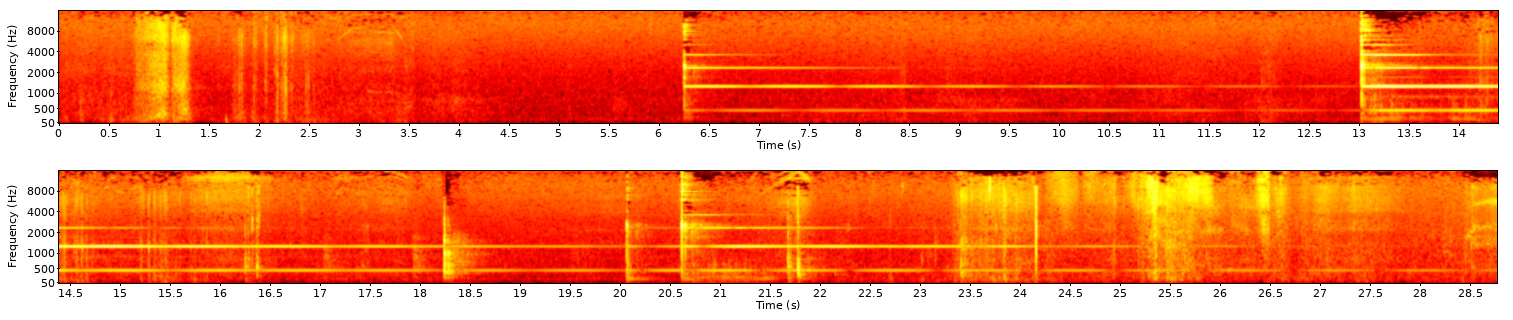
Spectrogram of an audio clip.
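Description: A gong is tapped a few times at unhurried intervals to bring a group out of meditation, each strike ringing out with a clear, sustained metallic tone that slowly fades, with faint rustling in between and no talking.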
